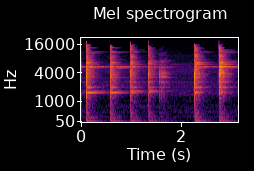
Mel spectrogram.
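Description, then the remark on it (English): Ringing hammer blows of a blacksmith on metal, six sharp strikes in a steady rhythm with a short pause before the last two, each leaving a bright metallic ring that fades quickly. “When dawn broke, the smith woke and thought he'd dreamt the whole thing, until he felt the handle of the hammer curled tight in his grip. He then got to his feet and set to work.”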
